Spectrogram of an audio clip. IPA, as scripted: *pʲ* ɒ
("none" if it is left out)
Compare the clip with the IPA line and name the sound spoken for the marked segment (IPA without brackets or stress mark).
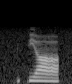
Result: pʲ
